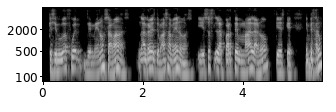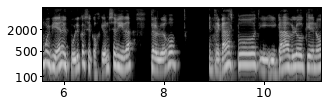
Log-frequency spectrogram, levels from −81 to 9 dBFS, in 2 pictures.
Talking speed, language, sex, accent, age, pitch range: 225 wpm, Spanish, female, Spanish, 10-29, 125-170 Hz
